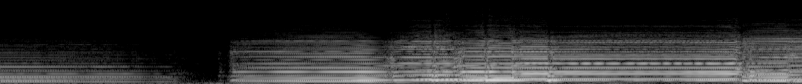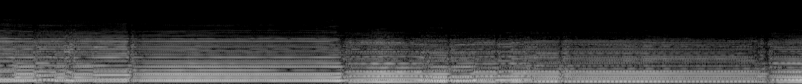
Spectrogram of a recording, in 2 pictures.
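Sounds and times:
bowed cello melody: 0:00.0 - 0:16.0.

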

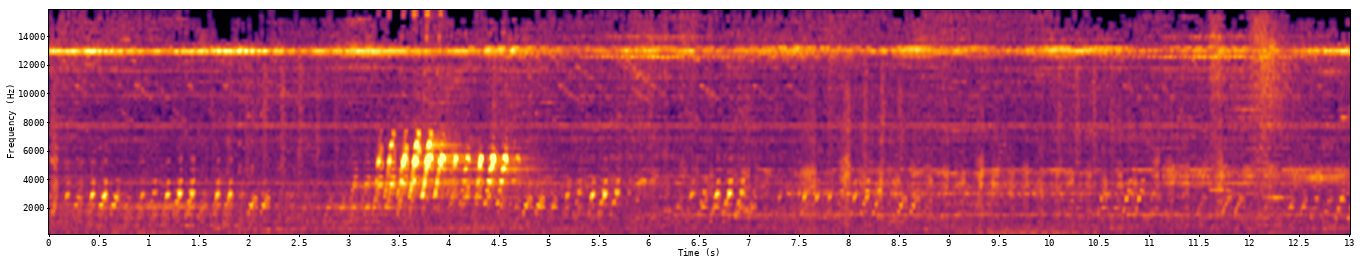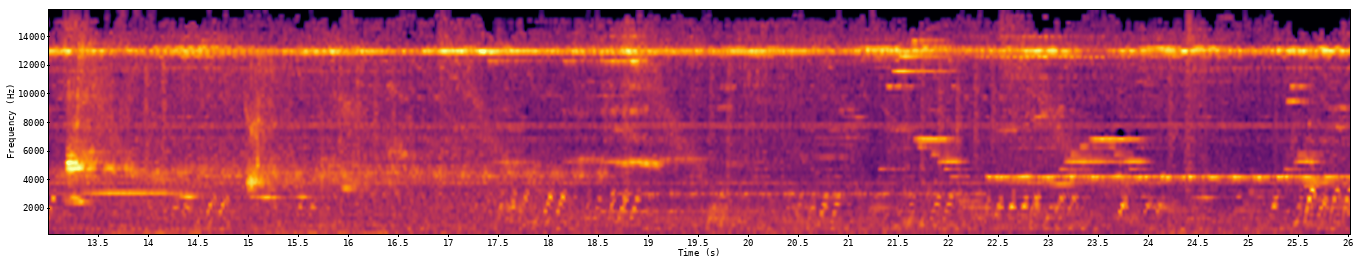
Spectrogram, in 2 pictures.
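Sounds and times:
low gliding synth tone: 0:00.0 - 0:26.0
noisy synthesizer drone: 0:00.0 - 0:26.0.

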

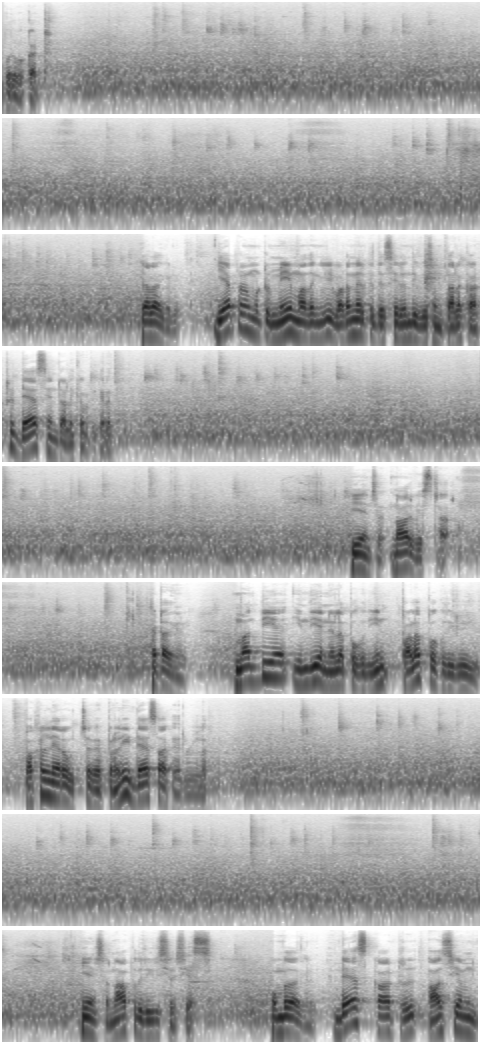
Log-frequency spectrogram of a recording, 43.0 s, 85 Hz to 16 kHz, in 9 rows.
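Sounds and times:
steady background hiss: 0:00.0 - 0:43.0.

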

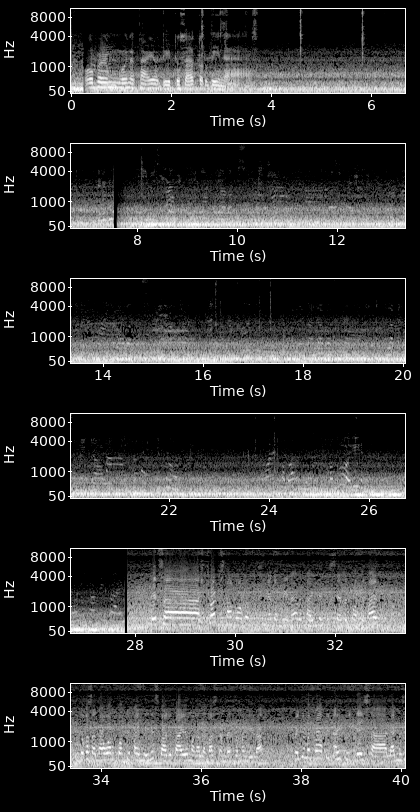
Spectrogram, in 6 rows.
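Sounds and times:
bus engine and road rumble: 0:00.0 - 0:40.0.

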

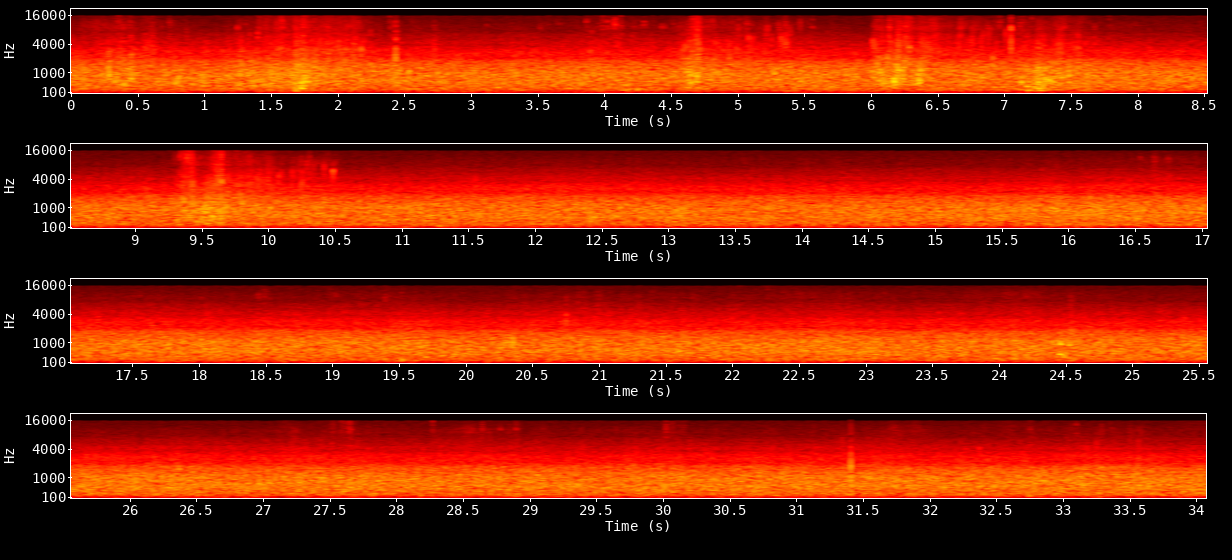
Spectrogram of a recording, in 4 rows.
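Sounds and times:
river running over rapids: 0:00.0 - 0:34.0.

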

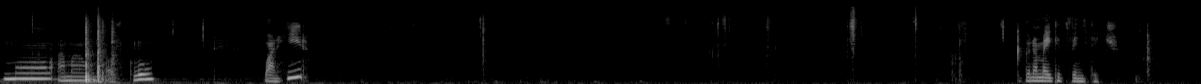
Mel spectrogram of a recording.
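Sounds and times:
paper rustling under fingertips: 0:03.7 - 0:09.8.

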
